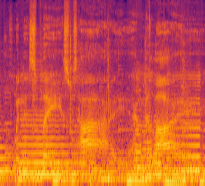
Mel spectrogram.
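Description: Folk trio playing an instrumental passage: strummed acoustic guitar, a bowed viola melody with wide vibrato, and low notes from a washtub bass.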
